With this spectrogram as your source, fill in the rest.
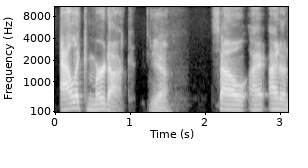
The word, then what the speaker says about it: Murdaugh: name is spelled Alex murdaugh and it's apparently pronounced Alec Murdock yeah so I I don't know that's it's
